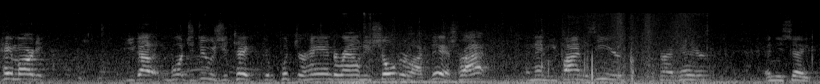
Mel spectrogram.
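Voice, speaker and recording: A man's voice: high-pitched, fairly even intonation, brisk, lightly acted. A man playing a chuckling old tree-talking hermit. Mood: folksy. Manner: rambling, chuckling, folksy. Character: eccentric old backwoods hermit man who talks to trees. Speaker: costumed character performer with visitors. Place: outdoors among trees. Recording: outdoor noise with passing traffic.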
